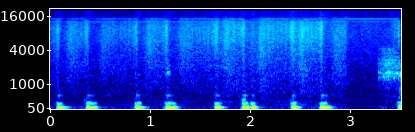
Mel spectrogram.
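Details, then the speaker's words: Normal heart sounds at the tricuspid area, lower left sternal border, on stethoscope auscultation, with S1 becoming louder and S2 diminishing: a steady lub-dub at about 77 a minute, the first sound louder than the second. "let's listen again as to usually diminishes in intensity while s1 becomes louder as you proceed down through the third interspace and into the tricuspid area"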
